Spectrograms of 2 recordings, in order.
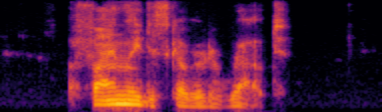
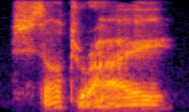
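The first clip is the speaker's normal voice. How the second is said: slow disdainful remark; 3 semitones higher, 5 dB louder, much slower than usual. Acted. Prince judging the strange planet.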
